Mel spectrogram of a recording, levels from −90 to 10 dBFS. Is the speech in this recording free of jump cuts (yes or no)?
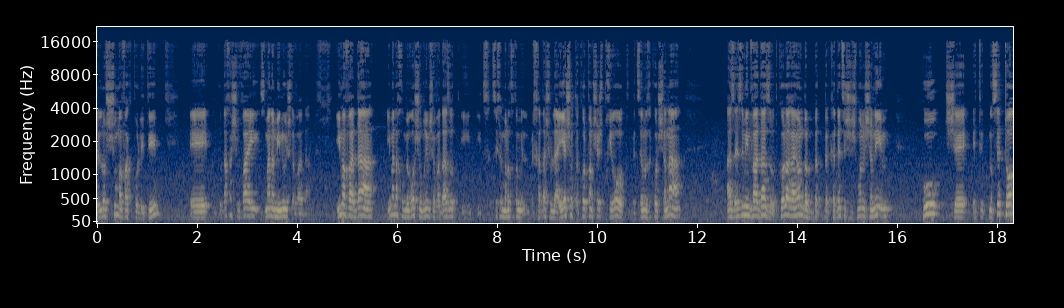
no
